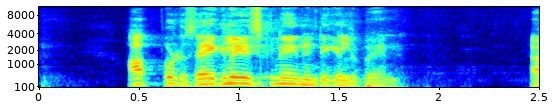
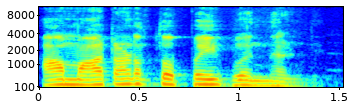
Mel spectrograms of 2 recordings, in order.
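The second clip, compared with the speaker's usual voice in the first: ordinary talk, nothing marked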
